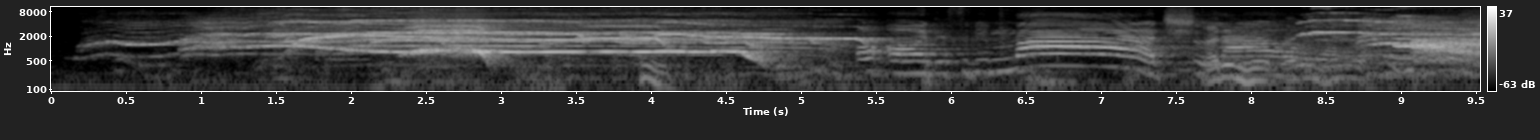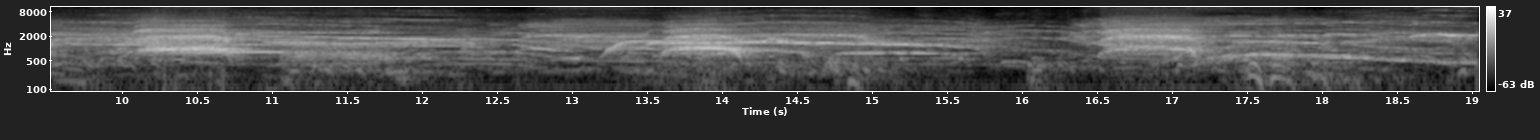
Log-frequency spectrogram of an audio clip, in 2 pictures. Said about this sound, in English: Who knows how to scream? Oh, okay, now then you have to let me really hear it.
